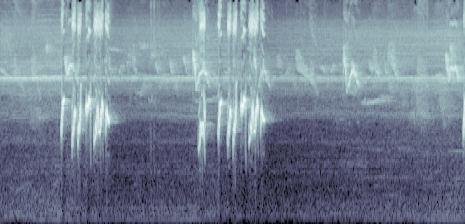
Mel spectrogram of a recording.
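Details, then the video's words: Red-whiskered bulbul decoy singing to lure wild bulbuls: two quick bursts of six or seven bright, chopped warbled notes about two seconds apart, followed by faint high notes and a constant thin background whine. "Chào mào mồi hót gọi bổi"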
